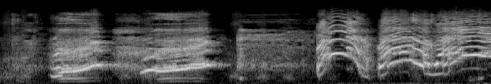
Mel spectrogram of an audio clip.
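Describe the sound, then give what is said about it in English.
A boy's voice does dinosaur impressions, trying to make them more accurate: about four loud, shrill growling squeals, each sweeping up and down in pitch, separated by brief pauses, with no other talk. “He's trying to be more accurate with his dinosaur sounds.”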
